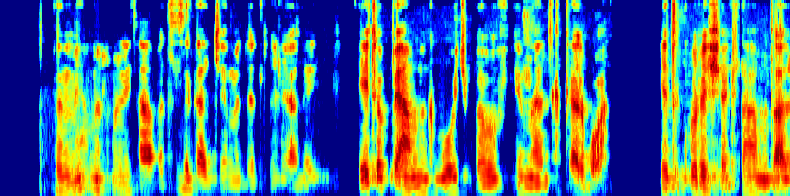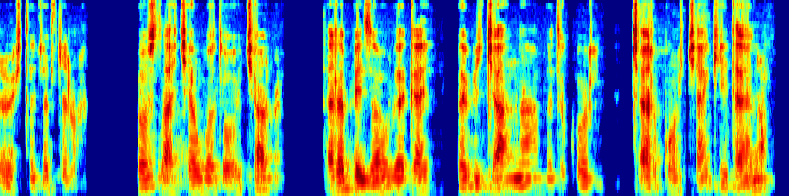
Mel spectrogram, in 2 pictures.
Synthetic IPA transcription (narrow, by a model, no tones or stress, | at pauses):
b̥əmːijaməlhune̞t̪ʰabət̪ʰəzəɡad͡ʒːɛməd̪əlɨljaləj | jɛit̪ʰjo̞pʼːjamɨɡɨβo̞t͡ʃːbəwufiməlkkʼəɾbo̰wa̰l | jɛt̪ʼɨkʼuɾjɛʃɛklamət̪ʼa̰ɾio̞t͡ʃːt̪ʰəd͡ʒəld̪ɨɾal | b̥əwʊst̪ʼat͡ʃːɛwwət̪ʼoot͡ʃːa̰lːu | t̪ʼəɾəbezawbəkʼəj | b̥əβɨt͡ʃʼːaɨnːabət̪ʼɨkʼuɾ | t͡ʃʼə̰ɾkʼo̞t͡ʃːjaɡet̪ʼənəw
